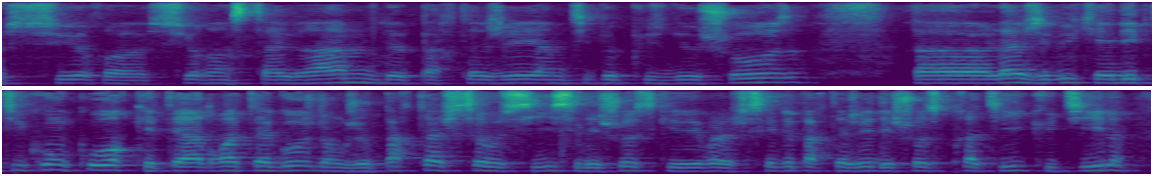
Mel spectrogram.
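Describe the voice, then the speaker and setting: Middle-aged man, live-stream host, stuffy from a cold, warm, relaxed tone, halting delivery full of fillers. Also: mid-range voice. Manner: rambling, hesitant, many fillers and restarts. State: slightly stuffy after a cold. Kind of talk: casual solo live chat. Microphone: phone or webcam on a live stream.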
